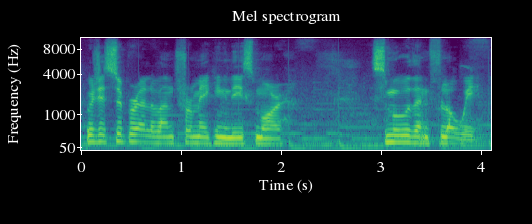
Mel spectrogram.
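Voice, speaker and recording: A man coaching a handstand session, calm and encouraging, explaining each step plainly. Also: fairly high pitch, moderate pace, music in the background.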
